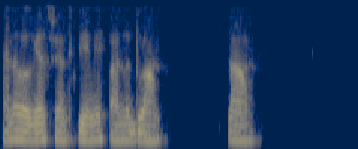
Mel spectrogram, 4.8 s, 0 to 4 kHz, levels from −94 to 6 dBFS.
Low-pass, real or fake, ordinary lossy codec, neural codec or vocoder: 3.6 kHz; fake; none; codec, 24 kHz, 6 kbps, HILCodec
